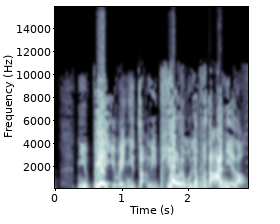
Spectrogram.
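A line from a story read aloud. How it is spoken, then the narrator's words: Shouting. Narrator (Chinese): 大威突然间想起来我教他那招了，冲他媳妇儿就喊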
